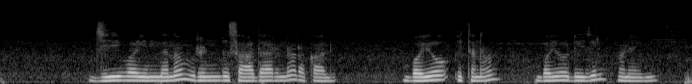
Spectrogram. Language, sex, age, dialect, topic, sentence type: Telugu, male, 25-30, Southern, agriculture, statement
